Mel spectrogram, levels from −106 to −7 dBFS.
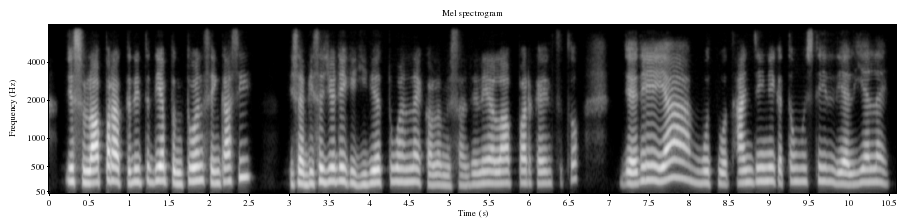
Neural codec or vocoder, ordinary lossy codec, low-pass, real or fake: codec, 24 kHz, 0.5 kbps, DualCodec; none; 7.2 kHz; fake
